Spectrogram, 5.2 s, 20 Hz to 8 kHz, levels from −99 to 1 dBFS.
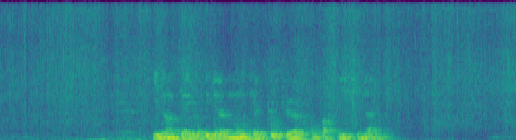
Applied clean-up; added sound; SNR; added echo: none; Crumpling, crinkling; 19 dB; reverberation time 0.6 s.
